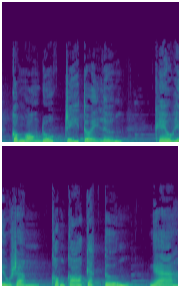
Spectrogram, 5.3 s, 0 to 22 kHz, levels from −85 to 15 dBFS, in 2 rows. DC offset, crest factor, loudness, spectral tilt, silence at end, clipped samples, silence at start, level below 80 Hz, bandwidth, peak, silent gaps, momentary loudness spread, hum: under 0.1%; 16 dB; -19 LUFS; -7 dB/octave; 0 s; under 0.1%; 0.15 s; -52 dBFS; 14 kHz; -2 dBFS; none; 7 LU; none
